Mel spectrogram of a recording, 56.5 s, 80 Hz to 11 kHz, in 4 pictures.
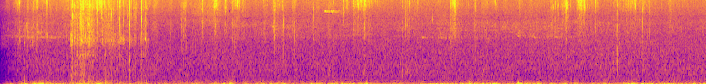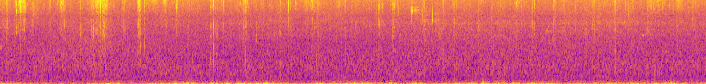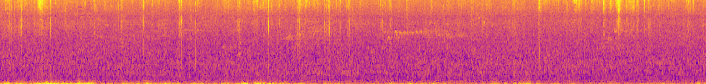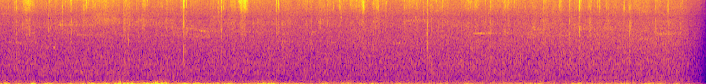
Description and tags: Sheep Grazing 1
Sheep grazing in a field. (New Zealand)
Ambience, Farm, Field, Wind, Park, Day, Atmosphere, Outside, Animal, Baa, Sheep, Outdoors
